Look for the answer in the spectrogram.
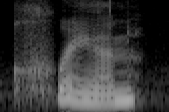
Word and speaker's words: crayon: The reason for the crayon, as in cranberry, pronunciation is because of the influence of the French derived crayon, which is pronounced by the distinct nasal vowel sound.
